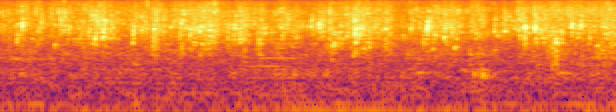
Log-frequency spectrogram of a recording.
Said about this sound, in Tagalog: Ayan, ugasan natin.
